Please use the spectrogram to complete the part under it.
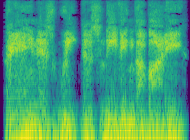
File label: soldier jeers; source engine; tf; mvm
